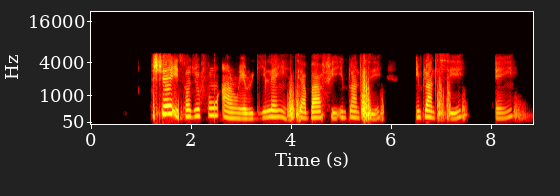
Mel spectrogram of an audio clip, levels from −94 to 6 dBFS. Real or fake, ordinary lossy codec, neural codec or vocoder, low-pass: real; AAC, 48 kbps; none; 5.4 kHz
